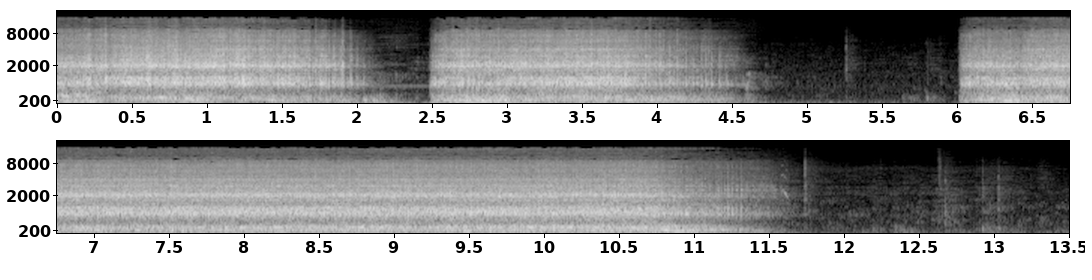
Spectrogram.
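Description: Countertop blender puréeing milk with leaves, cucumber, ginger and pear, run in three goes: about two seconds, a brief break, about two seconds more, a pause, then about five seconds. Each run starts sharply and winds down as the motor is switched off.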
